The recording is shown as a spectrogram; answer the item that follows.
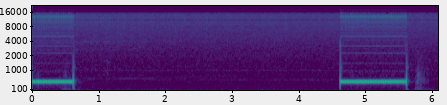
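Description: A steady telephone dialing tone sounds for a moment, cuts off into near silence for several seconds, then returns for about a second before stopping again.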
